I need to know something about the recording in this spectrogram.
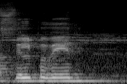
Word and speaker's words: शिल्प वेद: उसके बाद शिल्प वेद वो शिल्पा दिख रहा है लेकिन वह शिल्प वेद है उसको शिल्पा मत प्रोनाउंस करिएगा आर्ट एंड आर्किटेक्चर आर्ट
